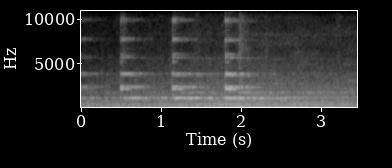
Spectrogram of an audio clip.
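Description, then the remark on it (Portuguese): A train rumbles steadily at station platform number 5 as it pulls away, with three short, bright tonal blasts sounding in quick succession over the continuous low noise. No one speaks. “Nosso trem partirá em instantes da plataforma número 5.”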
